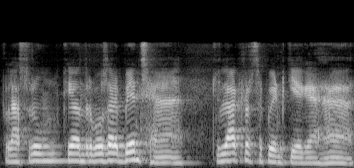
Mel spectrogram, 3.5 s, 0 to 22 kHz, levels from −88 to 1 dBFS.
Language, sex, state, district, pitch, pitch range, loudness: Hindi, male, Jharkhand, Garhwa, 160 Hz, 130-175 Hz, -15 LUFS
